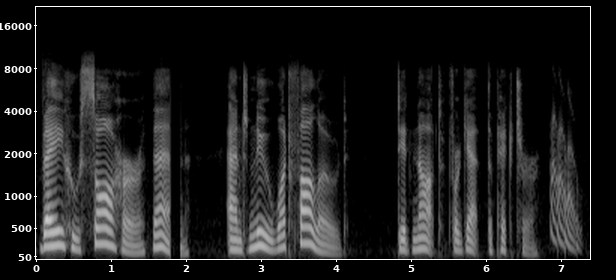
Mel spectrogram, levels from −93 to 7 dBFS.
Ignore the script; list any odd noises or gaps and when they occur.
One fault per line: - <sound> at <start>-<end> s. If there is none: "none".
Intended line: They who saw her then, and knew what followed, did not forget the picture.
- dropout at 1.8-1.9 s
- chirp at 6.9-7.3 s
